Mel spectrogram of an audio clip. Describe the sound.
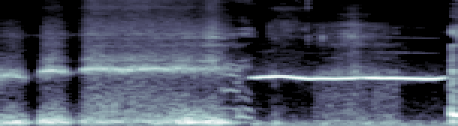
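A person whistling a song tune, breathy notes at a steady pitch: a few shorter tones broken by gaps, then one long sustained note near the end, moderately loud with no talk.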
